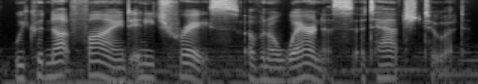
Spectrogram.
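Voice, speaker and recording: A man's voice: fairly high pitch, normal speed, lightly acted. A man playing a kind nurse in an audio drama, with formal, clinical phrasing. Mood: solemn, gentle.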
